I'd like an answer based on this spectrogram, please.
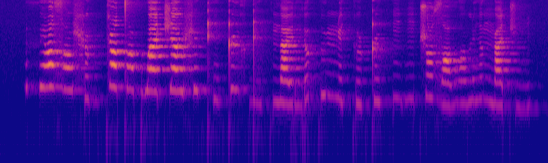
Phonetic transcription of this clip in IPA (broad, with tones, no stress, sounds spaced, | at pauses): θ e̤˦ ə̯ zˤ e̤˦ ʂ ɵ˨ b k i˦ tˤ e̤˦ b w a˦ t͡ʃ a˦ ʊ̯ ʂ i̤˦ ʈʰ i̤˨ ʈ ʉ˦ x ɖʱ i˨ k n a˨ ɪ̯ ɾ i̤˨ ɾ ɵ˦ k ʉ˦ ŋ ɳ i˨ k ʉ˨ ʈ ʉ˨ k ŋ i̤˦ ŋ t͡ʃ ʉ˦ zˤ e˨ ðˤ a̤˦ ɳ i̤˦ ə̯ ŋ a˨ t͡ʃ i̤˨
